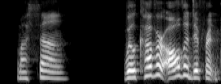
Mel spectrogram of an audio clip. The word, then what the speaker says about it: maçã: The letters A, E, and O each have an open and closed variant, and many Portuguese words differ only in the openness of the vowel.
